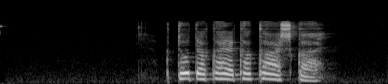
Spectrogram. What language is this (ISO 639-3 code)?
rus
